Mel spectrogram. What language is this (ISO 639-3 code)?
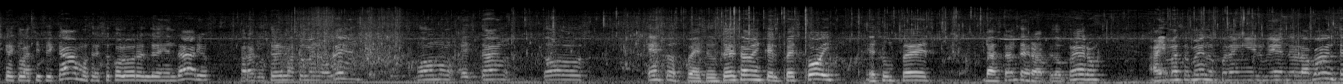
spa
